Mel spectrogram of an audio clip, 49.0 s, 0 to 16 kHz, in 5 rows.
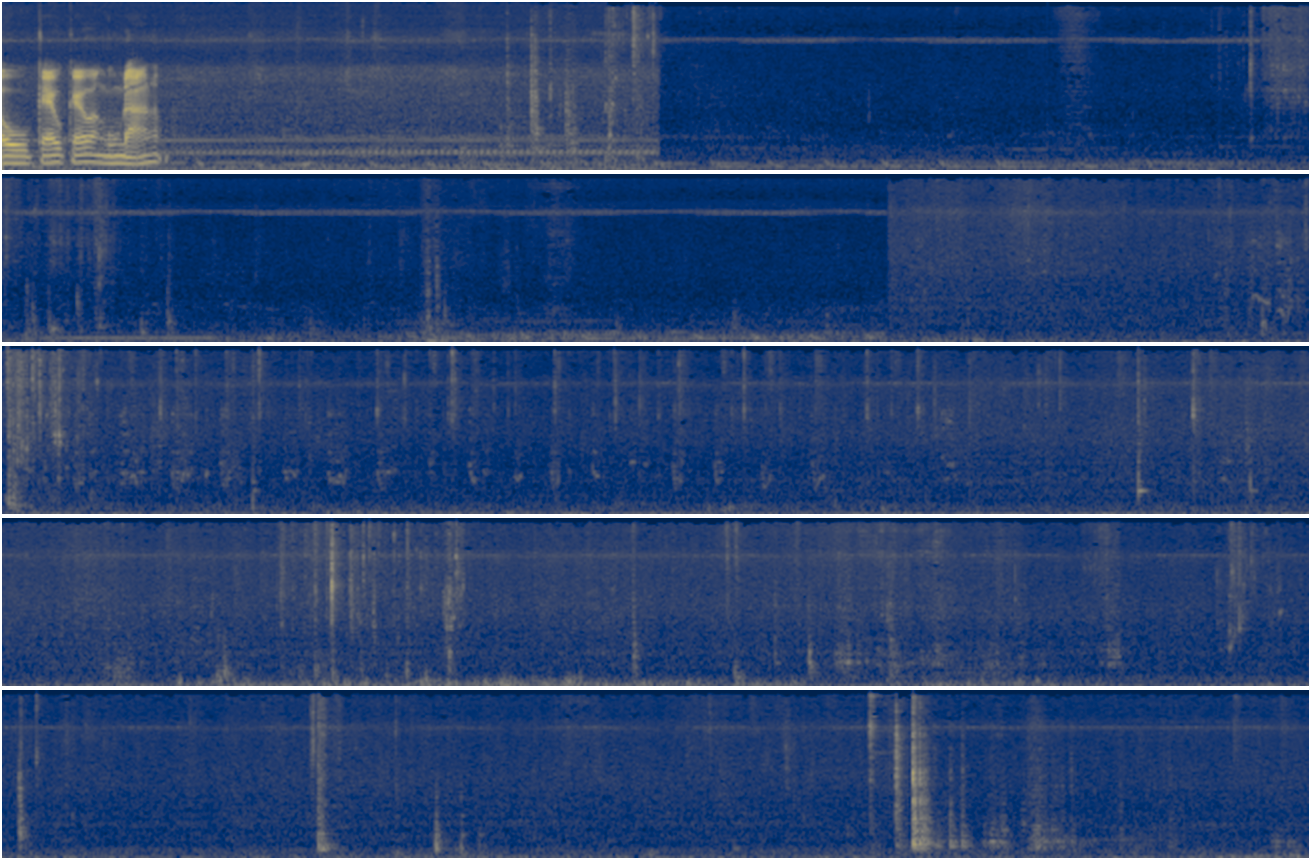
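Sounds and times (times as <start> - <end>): steady low hum: 0.0 - 9.4, 10.4 - 16.5
soft river background: 0.0 - 12.5, 16.3 - 49.0
tiny squeaks: 19.0 - 25.8.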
